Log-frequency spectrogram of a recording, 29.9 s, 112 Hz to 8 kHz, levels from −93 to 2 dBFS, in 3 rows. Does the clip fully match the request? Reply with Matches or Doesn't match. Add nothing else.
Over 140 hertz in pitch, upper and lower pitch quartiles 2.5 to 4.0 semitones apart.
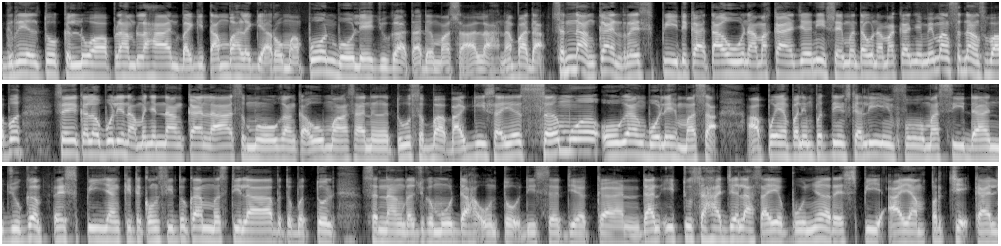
Doesn't match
